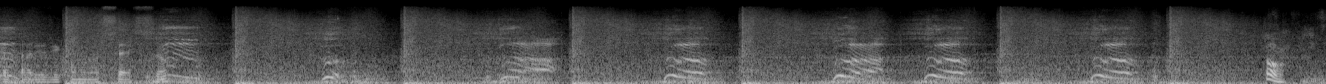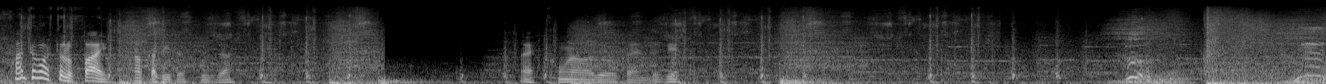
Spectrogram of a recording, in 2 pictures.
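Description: Magic blasts burst with loud whooshes.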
